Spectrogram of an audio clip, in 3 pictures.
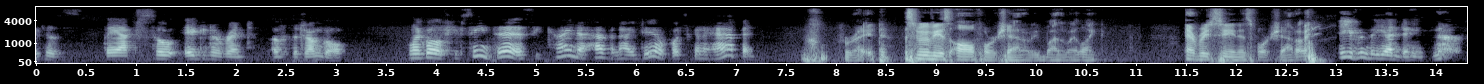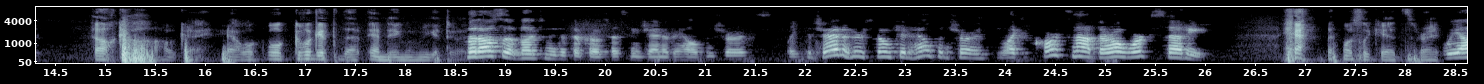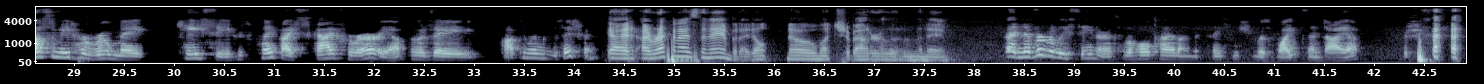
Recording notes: Again, sorry about the minor audio issues - those have been fixed going forward.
